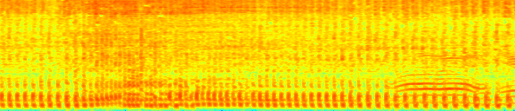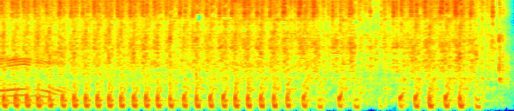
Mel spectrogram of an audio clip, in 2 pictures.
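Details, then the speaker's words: Buggy build, engine first run after hooking up fuel tank: quick even single-cylinder thumping at steady fast idle, no misses or knocks, then dies cleanly at shutoff; healthy runner. "so I just turned it off so we now know we have a runner"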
